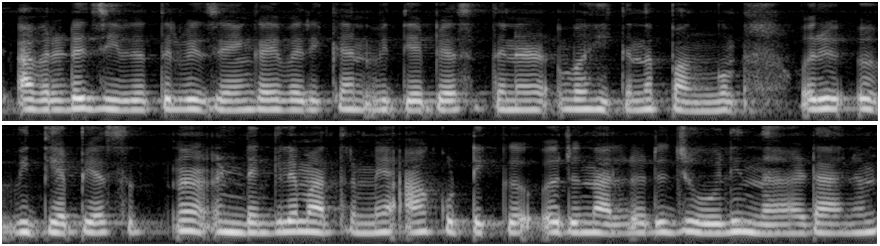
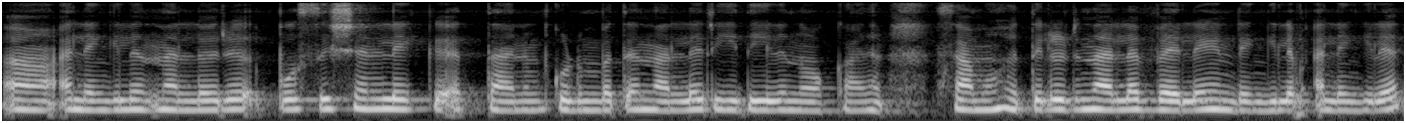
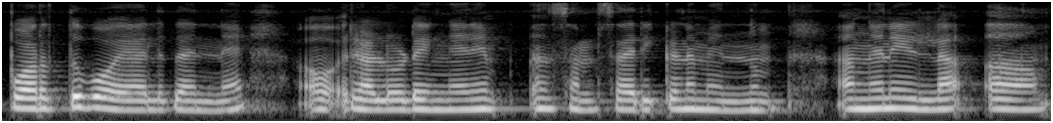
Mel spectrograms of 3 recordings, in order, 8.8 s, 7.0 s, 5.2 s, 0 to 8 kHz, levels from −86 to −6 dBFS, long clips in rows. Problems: low volume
